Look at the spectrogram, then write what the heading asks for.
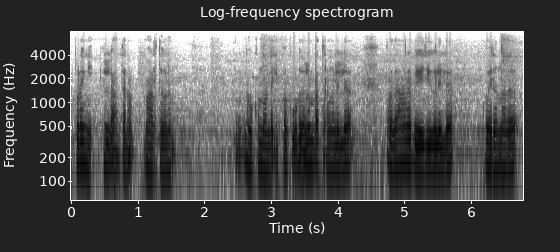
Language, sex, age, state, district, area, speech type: Malayalam, male, 30-45, Kerala, Idukki, rural, spontaneous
